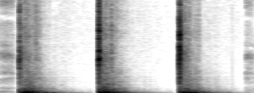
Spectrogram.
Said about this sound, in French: Quelqu'un frappa à la porte du château.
